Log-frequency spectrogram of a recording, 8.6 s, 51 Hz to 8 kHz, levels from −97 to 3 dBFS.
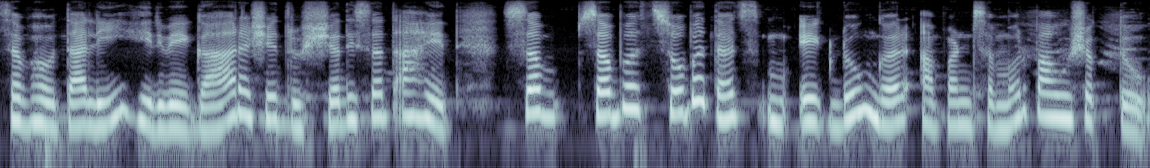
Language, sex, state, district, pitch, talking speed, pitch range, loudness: Marathi, female, Maharashtra, Gondia, 215 Hz, 105 wpm, 185-245 Hz, -16 LUFS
